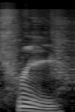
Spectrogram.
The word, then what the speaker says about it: Trea: St 42 42% Turner I do like that they pronounce it tree Turner maybe I can fix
